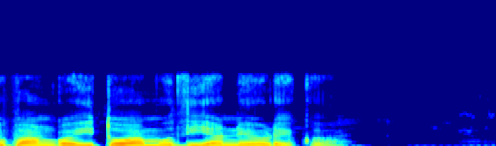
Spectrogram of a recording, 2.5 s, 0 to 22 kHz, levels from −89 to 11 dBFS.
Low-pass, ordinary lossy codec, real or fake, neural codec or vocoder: 10.8 kHz; none; real; none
